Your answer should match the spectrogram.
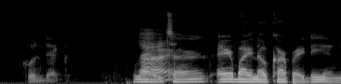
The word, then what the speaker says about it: Quindecim: about man is the road man and it's pronounced what Quin deham Quin deham Quin deham turn everybody know carp DM if you went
